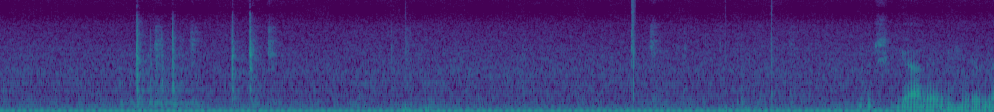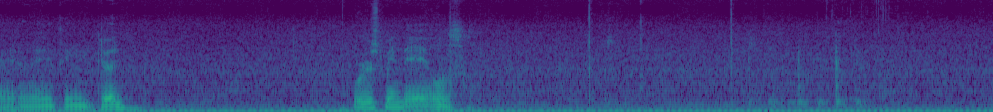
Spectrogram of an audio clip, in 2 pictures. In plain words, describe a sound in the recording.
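A wooden door unlatches and creaks open.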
